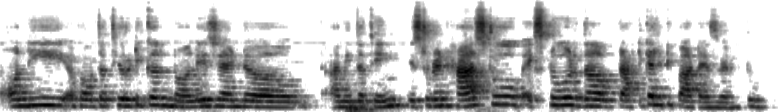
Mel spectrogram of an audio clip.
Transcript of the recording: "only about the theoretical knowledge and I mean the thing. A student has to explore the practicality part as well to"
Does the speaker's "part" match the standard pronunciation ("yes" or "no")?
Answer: yes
